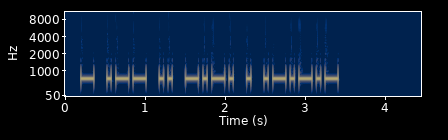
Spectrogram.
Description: Morse code, heard as a keyed tone, about 22 wpm, 700 Hz. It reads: TWICE.
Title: Sentences from Top 1600 Words 22wpm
